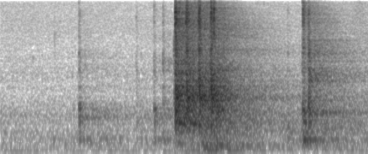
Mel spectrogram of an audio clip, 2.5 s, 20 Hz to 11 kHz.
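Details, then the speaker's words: Ford 5610 tractor, believed 1983, run on golf cart batteries with extension-cord cables, smoke seen at battery terminal: sharp single clicks and brief ticks, engine never turns; starter clicking without cranking, bad connection suspected. "Got a bad connection."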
